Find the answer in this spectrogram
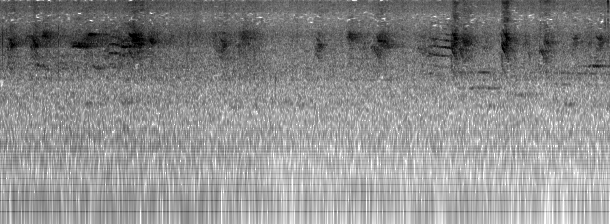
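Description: Small birds chirping in short, scattered high notes over a steady low background rumble.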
